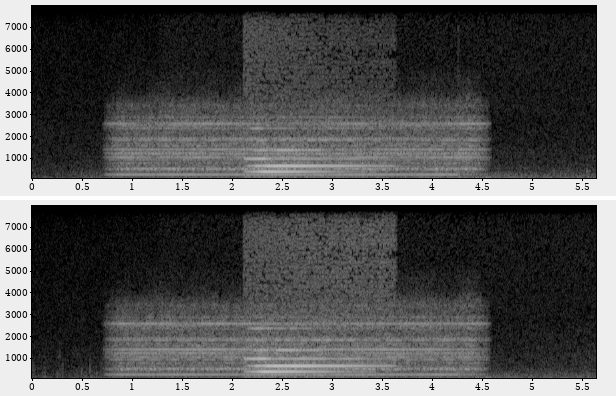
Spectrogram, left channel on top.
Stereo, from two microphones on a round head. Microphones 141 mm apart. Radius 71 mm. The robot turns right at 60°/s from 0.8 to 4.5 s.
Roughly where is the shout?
No shout in this recording.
